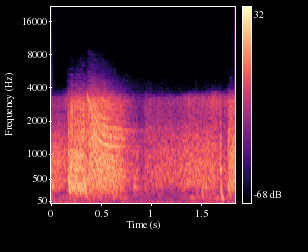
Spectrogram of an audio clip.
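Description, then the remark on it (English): Several muffled gunshots, fired from a hall, crack at irregular intervals over a dense, rumbling wash of noise, loud throughout with no voices. “Those shots are too close.”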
